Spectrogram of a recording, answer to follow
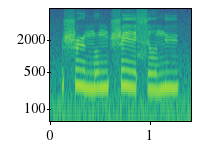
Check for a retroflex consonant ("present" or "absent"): present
